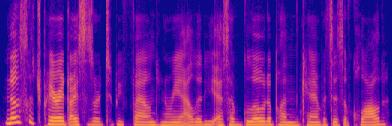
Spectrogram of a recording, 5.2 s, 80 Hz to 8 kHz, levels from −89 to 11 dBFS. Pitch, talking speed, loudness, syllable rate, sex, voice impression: 190 Hz, 195 wpm, -18 LUFS, 5.4 syllables/s, female, very feminine, slightly gender-neutral, very adult-like, middle-aged, slightly thin, tensed, powerful, bright, hard, very clear, fluent, slightly cool, intellectual, very refreshing, very sincere, calm, friendly, reassuring, slightly unique, wild, lively, slightly kind, slightly intense, slightly sharp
